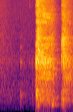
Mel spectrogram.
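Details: Two harsh, explosive coughs in quick succession from an adult who is sick, with a lowered voice.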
